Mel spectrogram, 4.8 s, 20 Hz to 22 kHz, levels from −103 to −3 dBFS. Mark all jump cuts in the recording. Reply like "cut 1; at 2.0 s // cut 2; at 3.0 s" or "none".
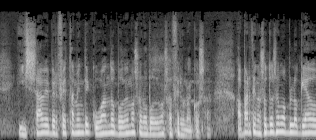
none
